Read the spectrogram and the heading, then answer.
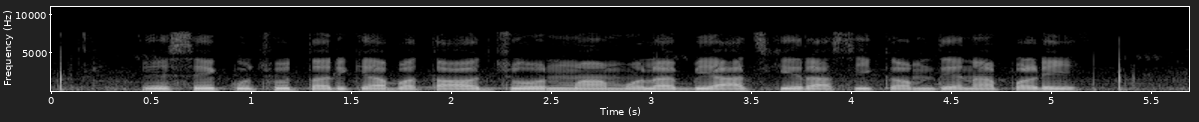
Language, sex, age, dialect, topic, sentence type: Chhattisgarhi, male, 18-24, Eastern, banking, question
